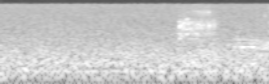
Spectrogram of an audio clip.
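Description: Near silence: faint room tone, with one brief, soft hiss a little before the end.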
